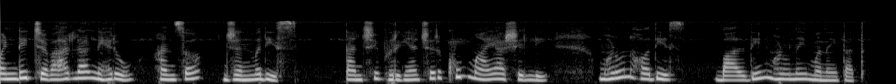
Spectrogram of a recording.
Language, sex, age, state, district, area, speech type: Goan Konkani, female, 18-30, Goa, Canacona, urban, spontaneous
